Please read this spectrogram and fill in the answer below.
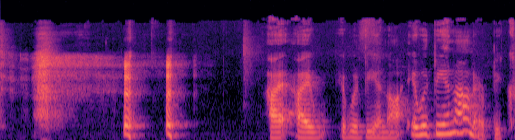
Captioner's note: laughing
